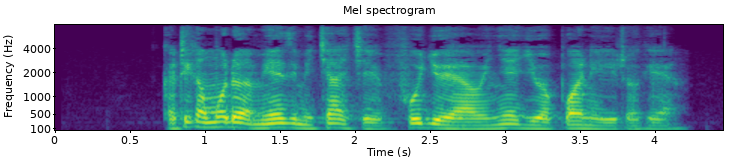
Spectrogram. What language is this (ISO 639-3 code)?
swa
